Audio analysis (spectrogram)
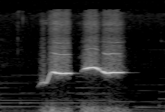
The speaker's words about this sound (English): he stops very quickly and kind of looks around and seems to be listening for something. And then there's a whistle.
